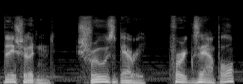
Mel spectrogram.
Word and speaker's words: Shrewsbury: look like they shouldn't shrewsbury for example is pronounced like it's a two-syllable word why american news are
